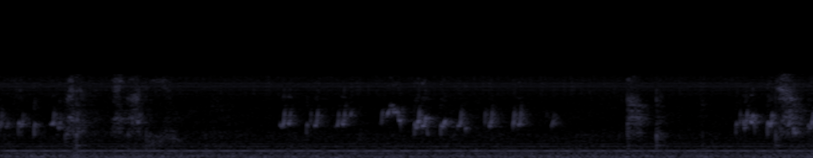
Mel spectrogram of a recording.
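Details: Guinea pig indoors with short squeaky notes in quick uneven runs, mixed with sharp crunching bursts and rustling against a steady low hum.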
